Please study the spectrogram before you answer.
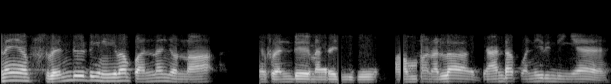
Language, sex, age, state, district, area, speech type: Tamil, male, 18-30, Tamil Nadu, Thoothukudi, rural, conversation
